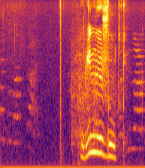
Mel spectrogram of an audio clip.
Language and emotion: Russian, neutral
